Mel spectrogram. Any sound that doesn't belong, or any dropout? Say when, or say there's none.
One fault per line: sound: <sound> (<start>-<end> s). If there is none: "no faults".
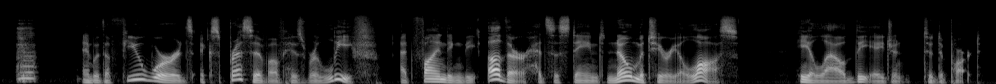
sound: throat clearing (0.2-0.4 s)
